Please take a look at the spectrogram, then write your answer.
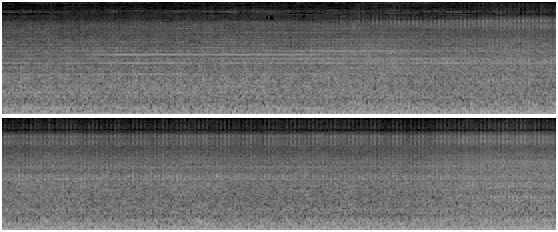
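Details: Old cabover truck diesel started in neutral after one throttle stab: deep steady even clatter at idle, no misses or knocks — sounds healthy.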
